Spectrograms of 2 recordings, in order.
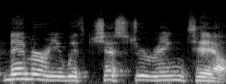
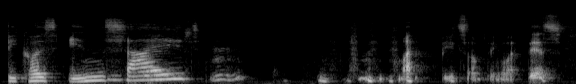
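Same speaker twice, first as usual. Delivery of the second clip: hushed punchline; 8 dB quieter than usual. Real, not acted. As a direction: let it sink to a hush with a little laugh. Punchline after loud warning.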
